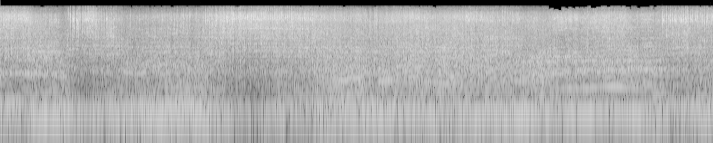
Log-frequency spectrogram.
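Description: Several demolition derby cars' engines revving hard, their pitch rising and falling as the cars drive and push against each other on the dirt.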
